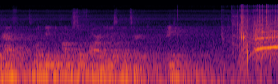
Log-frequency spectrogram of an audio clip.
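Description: A man speaks calmly through a loudspeaker in a large echoing hall.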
